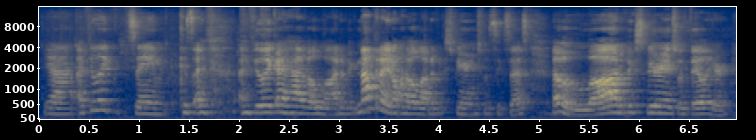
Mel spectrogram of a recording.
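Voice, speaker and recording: A woman hosting a casual live chat, talking in a quick, agreeable way. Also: mid-range voice, bright, forceful tone, reverberant. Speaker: host of a live music show.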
